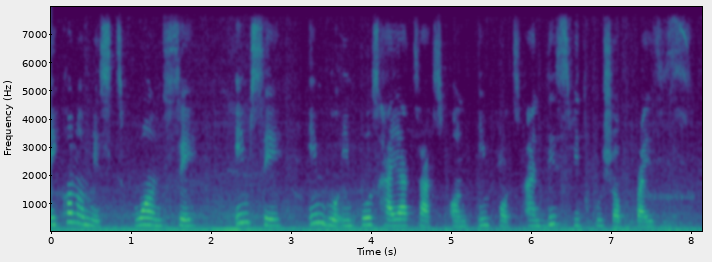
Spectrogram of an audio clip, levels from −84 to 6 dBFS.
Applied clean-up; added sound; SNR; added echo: none; Motor vehicle (road); 5 dB; none.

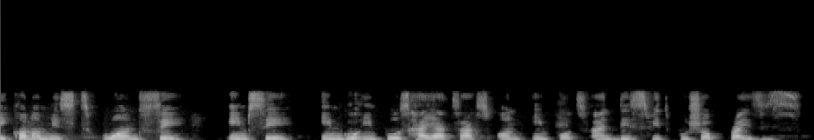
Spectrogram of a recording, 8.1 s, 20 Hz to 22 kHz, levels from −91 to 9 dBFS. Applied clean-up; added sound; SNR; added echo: none; none; none; none.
